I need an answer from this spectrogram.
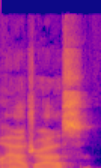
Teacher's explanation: I want to have first syllable stress, the vowel.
